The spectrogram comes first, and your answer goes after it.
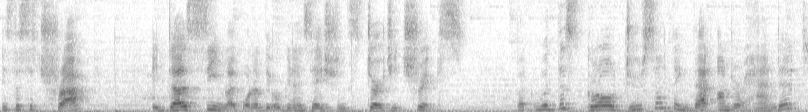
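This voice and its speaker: Female game streamer, mid-pitched, expressive dramatic reading with casual asides, faint music behind. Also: normal speed. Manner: expressive, playful, theatrical reading. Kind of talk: dramatic read-aloud of visual novel with casual commentary.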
